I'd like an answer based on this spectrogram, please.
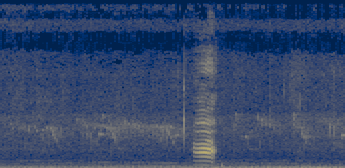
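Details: Water buffalo from a grazing herd gives a single brief, harsh 'uwwek' with a falling tone midway, while faint bird chirps and low ambient rumble continue throughout.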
